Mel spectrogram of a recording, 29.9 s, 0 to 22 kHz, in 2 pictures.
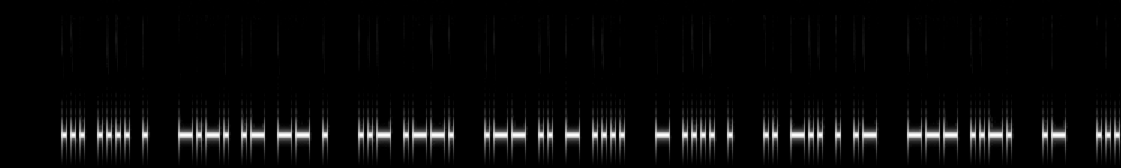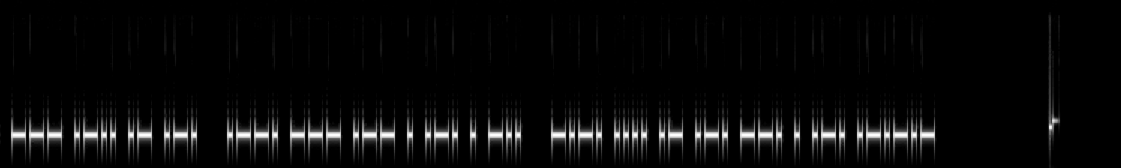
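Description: Morse code at 20 words per minute: a single steady mid-pitched tone keyed on and off in dots, dashes and letter and word gaps, spelling out "She came up with the idea of a solar-powered charger." It starts about a second in and stops shortly before the end.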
